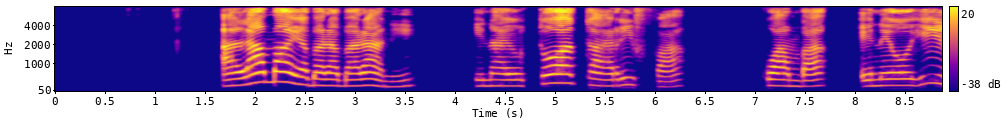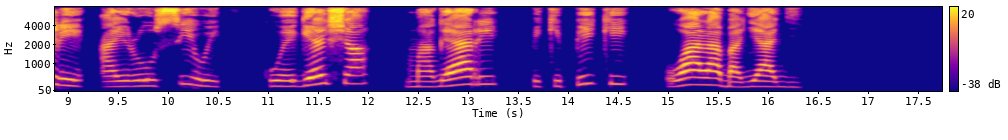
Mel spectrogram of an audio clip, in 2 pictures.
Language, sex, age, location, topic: Swahili, female, 25-35, Dar es Salaam, government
